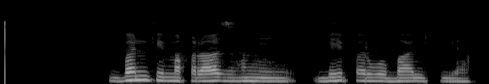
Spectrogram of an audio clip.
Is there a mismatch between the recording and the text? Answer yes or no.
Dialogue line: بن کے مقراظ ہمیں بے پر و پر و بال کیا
yes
